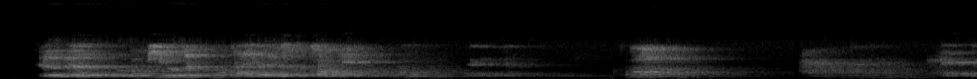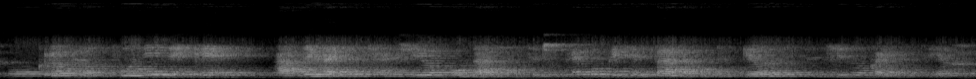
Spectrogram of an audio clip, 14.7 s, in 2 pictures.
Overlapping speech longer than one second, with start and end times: 1.0-2.6

